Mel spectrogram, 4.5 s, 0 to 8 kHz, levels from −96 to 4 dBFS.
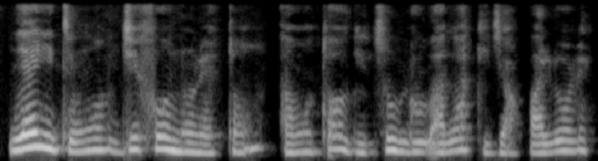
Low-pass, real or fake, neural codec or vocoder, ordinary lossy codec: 7.2 kHz; fake; codec, 16 kHz, 2 kbps, FreqCodec, larger model; none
